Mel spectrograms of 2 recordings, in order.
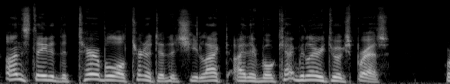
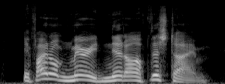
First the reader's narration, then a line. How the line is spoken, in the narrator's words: she said triumphantly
